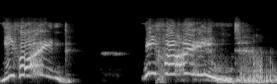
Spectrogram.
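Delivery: very high, very slow, swooping, excited goblin voice. Voicing a goblin swimming over, waving its hand: excited goblin voice. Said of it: "waving it excitedly, um, and saying".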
